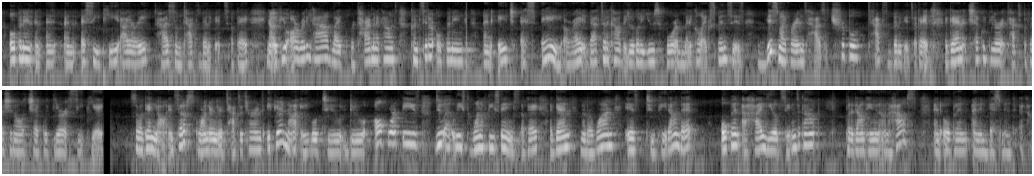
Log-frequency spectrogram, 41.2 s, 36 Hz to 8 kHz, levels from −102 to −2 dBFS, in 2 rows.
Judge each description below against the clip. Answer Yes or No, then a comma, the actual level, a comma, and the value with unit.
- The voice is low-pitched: No, medium, 180 Hz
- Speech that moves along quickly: No, average, 155 wpm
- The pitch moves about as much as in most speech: Yes, average, 4.4 semitones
